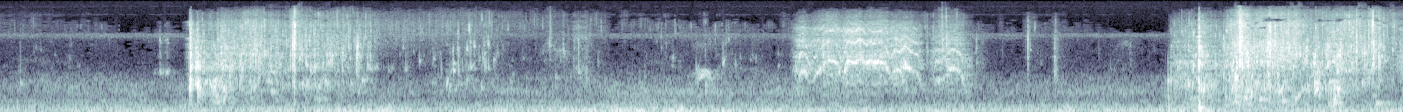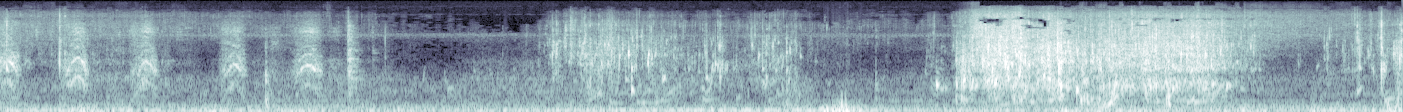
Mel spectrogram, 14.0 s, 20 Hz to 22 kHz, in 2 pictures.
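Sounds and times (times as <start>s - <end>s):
wind rumble on microphone: 0.0s - 14.0s
water splashing around kayak: 0.9s - 2.9s, 5.8s - 7.4s, 9.8s - 14.0s.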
